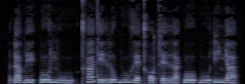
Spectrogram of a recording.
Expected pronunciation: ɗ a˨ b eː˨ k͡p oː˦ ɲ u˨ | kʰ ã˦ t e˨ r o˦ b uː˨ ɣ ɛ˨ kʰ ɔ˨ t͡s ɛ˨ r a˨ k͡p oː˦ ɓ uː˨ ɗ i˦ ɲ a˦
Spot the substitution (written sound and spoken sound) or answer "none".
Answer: u˨ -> uː˨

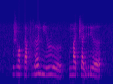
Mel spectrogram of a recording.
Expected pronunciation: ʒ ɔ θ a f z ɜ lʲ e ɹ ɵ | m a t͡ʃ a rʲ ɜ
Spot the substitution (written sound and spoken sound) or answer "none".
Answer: none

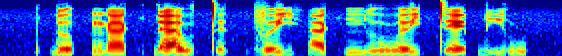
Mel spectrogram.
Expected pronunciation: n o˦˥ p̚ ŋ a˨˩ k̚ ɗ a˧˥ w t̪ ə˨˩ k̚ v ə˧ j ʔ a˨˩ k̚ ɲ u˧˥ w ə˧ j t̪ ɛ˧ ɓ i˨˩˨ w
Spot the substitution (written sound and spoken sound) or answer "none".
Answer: n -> ɗ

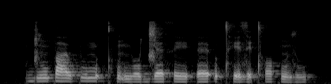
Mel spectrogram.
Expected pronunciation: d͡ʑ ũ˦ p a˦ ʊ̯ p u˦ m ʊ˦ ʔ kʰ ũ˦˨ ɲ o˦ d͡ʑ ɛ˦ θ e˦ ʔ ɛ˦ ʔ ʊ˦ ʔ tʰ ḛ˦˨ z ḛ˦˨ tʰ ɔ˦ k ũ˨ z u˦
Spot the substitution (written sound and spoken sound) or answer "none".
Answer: none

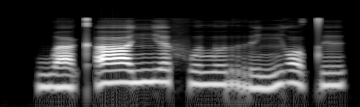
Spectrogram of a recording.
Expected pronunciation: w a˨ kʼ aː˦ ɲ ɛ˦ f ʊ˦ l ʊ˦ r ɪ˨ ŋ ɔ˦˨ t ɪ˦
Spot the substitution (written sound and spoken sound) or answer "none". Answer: ŋ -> ɲ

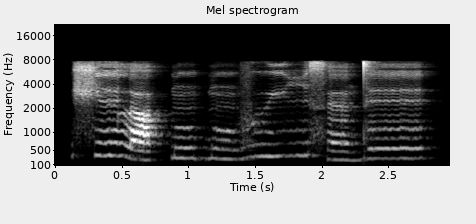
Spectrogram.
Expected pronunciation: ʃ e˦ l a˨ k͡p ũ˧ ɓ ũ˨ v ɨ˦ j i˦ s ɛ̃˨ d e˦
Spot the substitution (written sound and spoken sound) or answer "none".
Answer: none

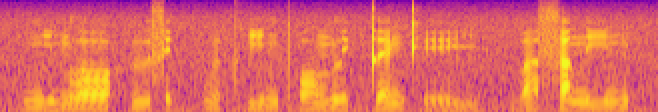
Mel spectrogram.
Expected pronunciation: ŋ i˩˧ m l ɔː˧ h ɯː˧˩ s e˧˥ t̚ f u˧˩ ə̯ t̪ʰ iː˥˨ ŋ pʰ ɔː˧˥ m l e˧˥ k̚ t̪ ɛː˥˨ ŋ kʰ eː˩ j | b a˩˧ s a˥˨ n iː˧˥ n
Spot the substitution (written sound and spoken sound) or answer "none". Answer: none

